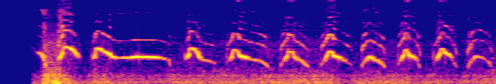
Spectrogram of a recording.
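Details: Puppy making a run of high, whining yelps. After one long, level whine come about ten short arched cries, each rising then falling, spaced roughly every third of a second. A soft low rumble sits beneath.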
